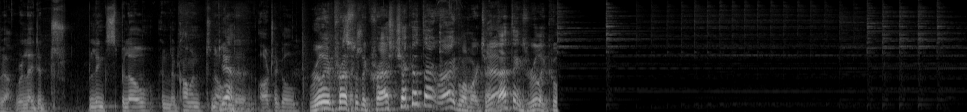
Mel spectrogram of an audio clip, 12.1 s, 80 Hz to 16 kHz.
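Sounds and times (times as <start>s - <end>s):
ride cymbal struck with drumstick: 7.0s - 12.0s.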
